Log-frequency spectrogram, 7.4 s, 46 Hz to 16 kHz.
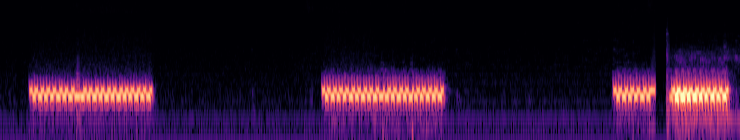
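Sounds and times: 
outgoing phone call ringback tone: 0.3 - 1.6, 3.2 - 4.5, 6.1 - 7.3.

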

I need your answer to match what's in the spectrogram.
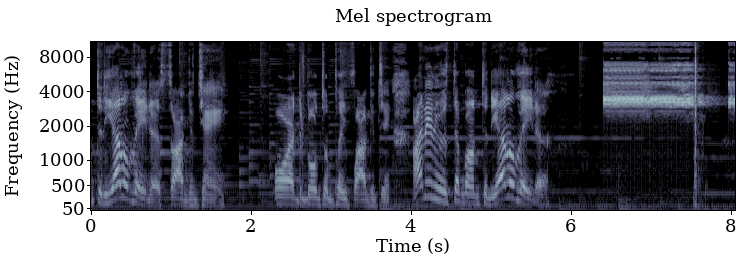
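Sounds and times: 
speech: 0.0 - 5.8
loud shrill fire alarm blaring during a fire alarm test: 6.4 - 8.0
sharp click or thump: 7.5 - 7.8.

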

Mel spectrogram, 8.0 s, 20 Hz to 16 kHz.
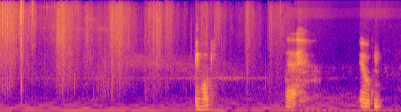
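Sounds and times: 
crunchy footsteps walking backward: 0.0 - 5.8
steady low droning hum: 0.0 - 8.0
speech: 3.9 - 4.4, 5.7 - 6.3, 7.2 - 7.7.

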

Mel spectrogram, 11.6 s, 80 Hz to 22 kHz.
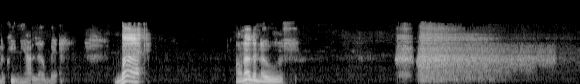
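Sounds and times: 
speech: 0.1 - 1.4, 2.3 - 3.0, 4.7 - 6.0, 8.0 - 8.7
heavy breathing: 1.7 - 2.2, 7.9 - 11.5.

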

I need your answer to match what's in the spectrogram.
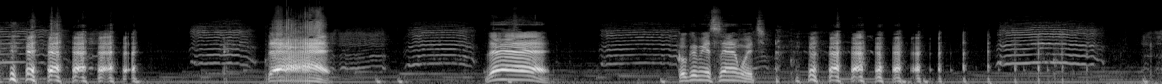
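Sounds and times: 
goats bleating loudly: 0.0 - 1.1, 1.8 - 8.0, 9.9 - 11.6
laughter: 0.0 - 1.5, 7.7 - 11.0
speech: 0.1 - 1.4, 6.8 - 9.3.

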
